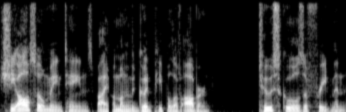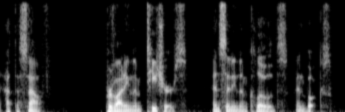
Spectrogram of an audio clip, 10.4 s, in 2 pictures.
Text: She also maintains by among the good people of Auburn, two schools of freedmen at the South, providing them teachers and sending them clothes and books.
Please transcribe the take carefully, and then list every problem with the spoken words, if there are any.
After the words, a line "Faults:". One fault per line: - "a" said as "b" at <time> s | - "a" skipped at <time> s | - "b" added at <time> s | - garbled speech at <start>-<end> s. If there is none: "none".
She also maintains by among the good people of Auburn, two schools of freedmen at the South, providing them teachers and sending them clothes and books.
Faults:
none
